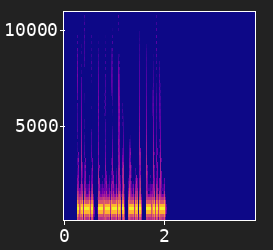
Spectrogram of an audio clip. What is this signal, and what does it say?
Morse code, heard as a keyed tone, about 36 wpm, 700 Hz. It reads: F8DX
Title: DXCC-100 Call Signs - 4 Characters - 35wpm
